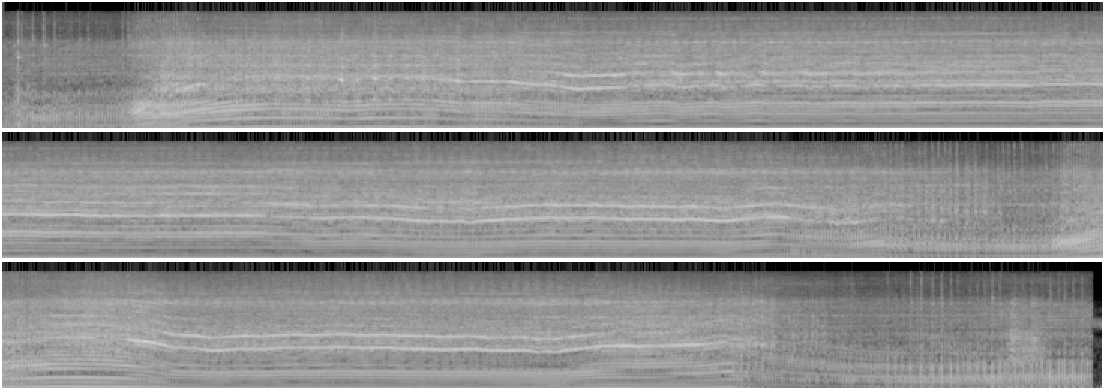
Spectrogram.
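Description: Harbor Freight Predator handheld earth auger's small two-stroke engine revving up about a second in and running steadily under load as the bit bores into the soil. It drops back to idle about halfway through, is revved again a second or so later for a second bout of boring, and drops back again near the end.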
